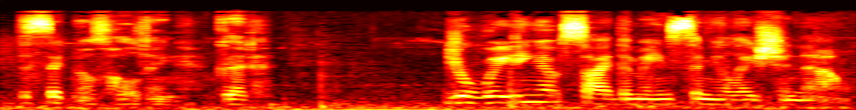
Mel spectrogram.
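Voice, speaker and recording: Heavy background noise surrounds the voice. a businesslike female mission guide in a game, rather low in pitch, briefing the listener with focus. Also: normal speed, vocal fry. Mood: focused, reassuring. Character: businesslike female guide speaking over a secret link. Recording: loud ambient rumbling noise.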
